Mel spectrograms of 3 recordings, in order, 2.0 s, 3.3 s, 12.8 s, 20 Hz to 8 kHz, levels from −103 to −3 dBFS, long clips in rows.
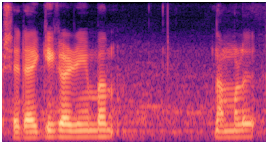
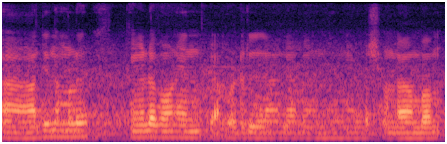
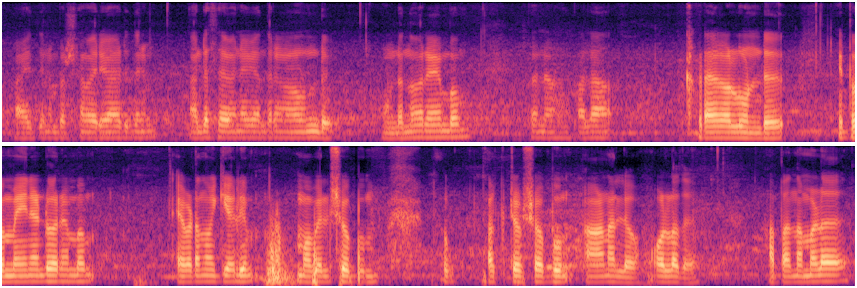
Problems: none marked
